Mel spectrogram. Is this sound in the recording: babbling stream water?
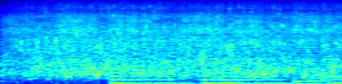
yes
